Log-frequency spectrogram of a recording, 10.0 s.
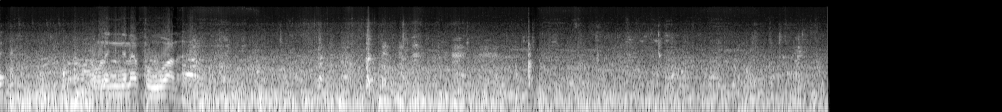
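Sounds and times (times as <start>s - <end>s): miniature train rumbling on track: 0.0s - 8.3s.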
